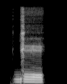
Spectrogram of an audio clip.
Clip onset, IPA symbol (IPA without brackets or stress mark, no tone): ɡ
